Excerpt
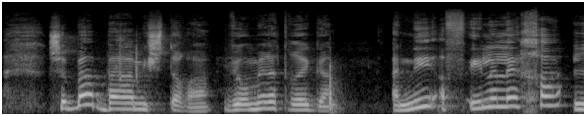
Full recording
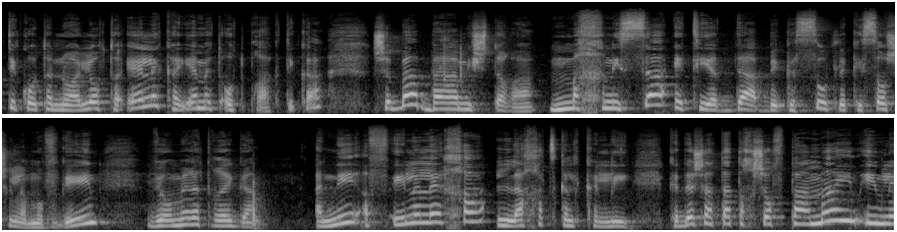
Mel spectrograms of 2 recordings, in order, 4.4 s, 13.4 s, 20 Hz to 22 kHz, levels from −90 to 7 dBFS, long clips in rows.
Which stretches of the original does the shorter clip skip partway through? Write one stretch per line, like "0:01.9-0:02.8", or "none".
0:04.0-0:07.7

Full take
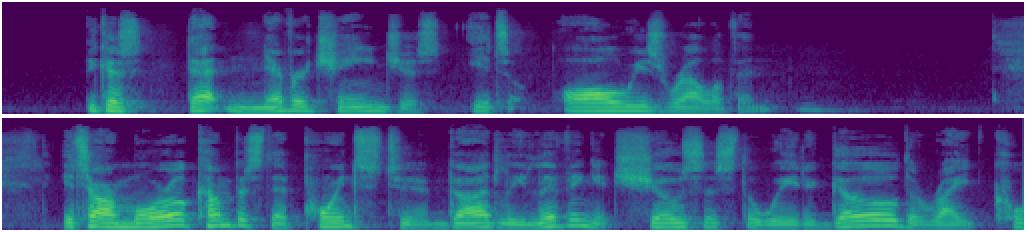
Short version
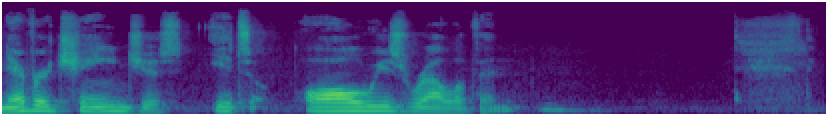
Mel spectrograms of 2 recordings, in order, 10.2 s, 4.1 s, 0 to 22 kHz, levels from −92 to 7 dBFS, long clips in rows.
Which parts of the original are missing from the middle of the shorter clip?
none

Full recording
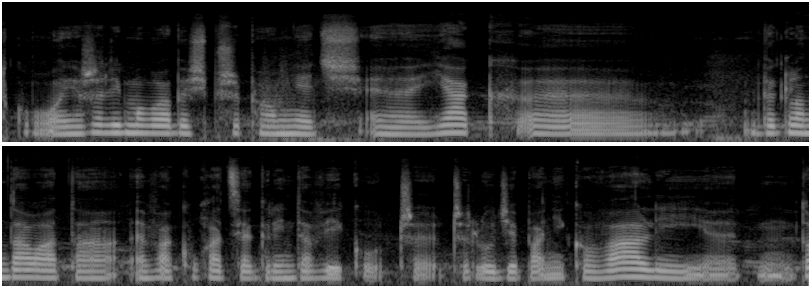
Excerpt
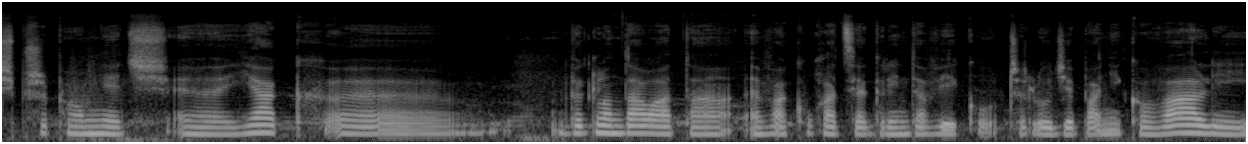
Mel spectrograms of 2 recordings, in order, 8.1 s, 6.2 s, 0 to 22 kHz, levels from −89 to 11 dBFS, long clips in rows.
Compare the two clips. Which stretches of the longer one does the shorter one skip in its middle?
0:06.0-0:06.3

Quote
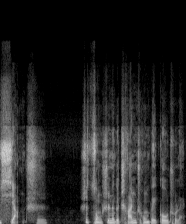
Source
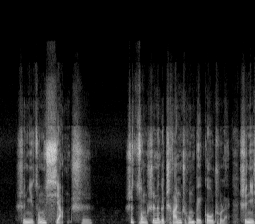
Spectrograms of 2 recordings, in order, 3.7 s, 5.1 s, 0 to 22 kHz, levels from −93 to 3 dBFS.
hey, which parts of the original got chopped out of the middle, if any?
none

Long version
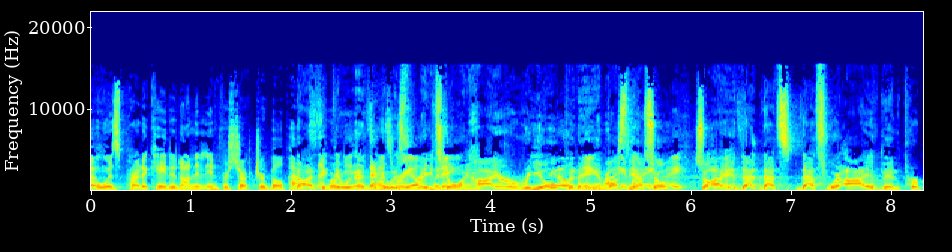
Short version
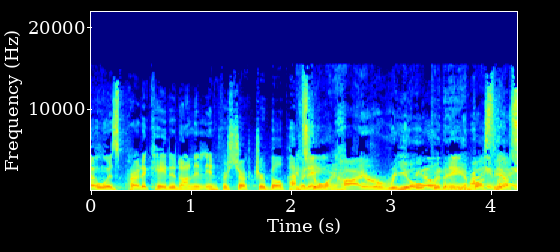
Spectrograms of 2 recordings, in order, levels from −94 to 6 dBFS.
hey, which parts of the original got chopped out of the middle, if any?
0:02.0-0:03.4

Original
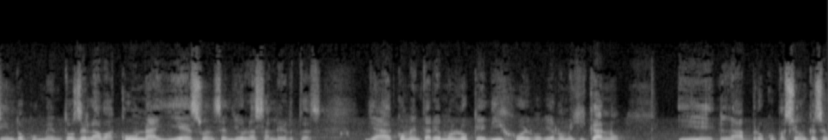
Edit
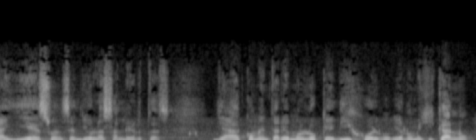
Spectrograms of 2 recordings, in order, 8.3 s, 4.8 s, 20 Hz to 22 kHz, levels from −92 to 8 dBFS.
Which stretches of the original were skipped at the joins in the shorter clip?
none

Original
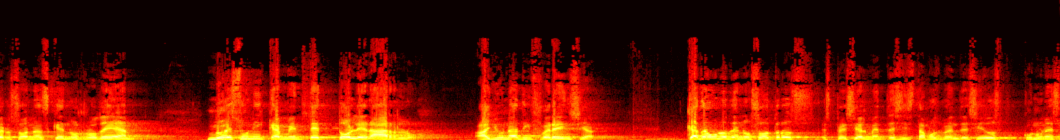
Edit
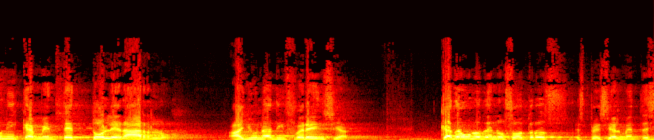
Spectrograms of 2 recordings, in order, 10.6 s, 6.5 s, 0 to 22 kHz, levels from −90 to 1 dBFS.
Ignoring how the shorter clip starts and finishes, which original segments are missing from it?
none

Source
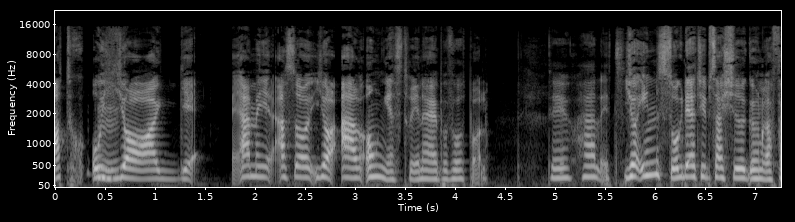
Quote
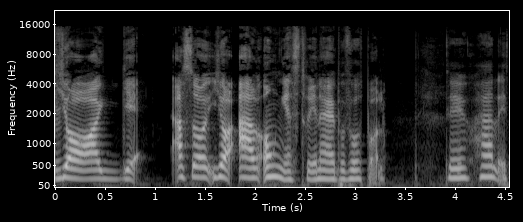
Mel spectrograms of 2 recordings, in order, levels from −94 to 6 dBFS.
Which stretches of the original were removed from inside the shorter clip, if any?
0:01.7-0:02.2

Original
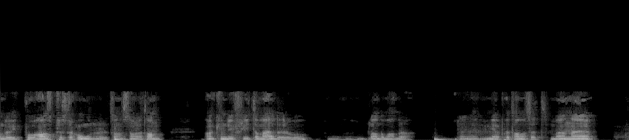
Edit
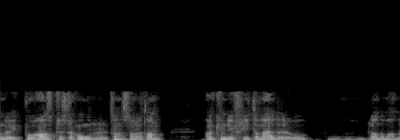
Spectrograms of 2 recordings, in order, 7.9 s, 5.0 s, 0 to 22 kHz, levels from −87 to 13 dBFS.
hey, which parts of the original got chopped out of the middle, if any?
none

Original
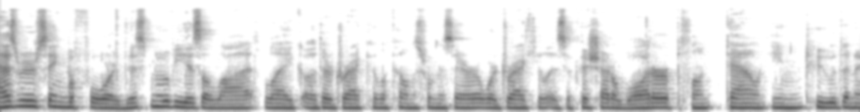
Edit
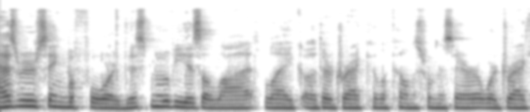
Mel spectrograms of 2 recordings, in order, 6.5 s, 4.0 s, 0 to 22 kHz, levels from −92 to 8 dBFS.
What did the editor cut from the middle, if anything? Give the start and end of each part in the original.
none

